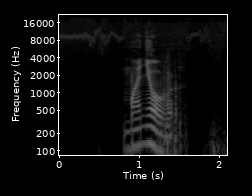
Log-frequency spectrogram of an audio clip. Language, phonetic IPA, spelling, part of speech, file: Russian, [mɐˈnʲɵvr], манёвр, noun, Ru-манёвр.ogg
- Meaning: maneuver (a movement, often one performed with difficulty)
